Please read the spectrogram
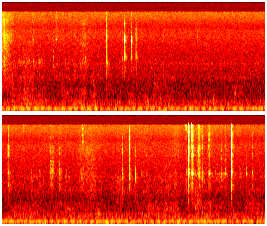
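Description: Near silence: a steady low hum with a few faint, scattered clicks from a silver collar necklace and its pendant being handled and turned over in the hands.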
